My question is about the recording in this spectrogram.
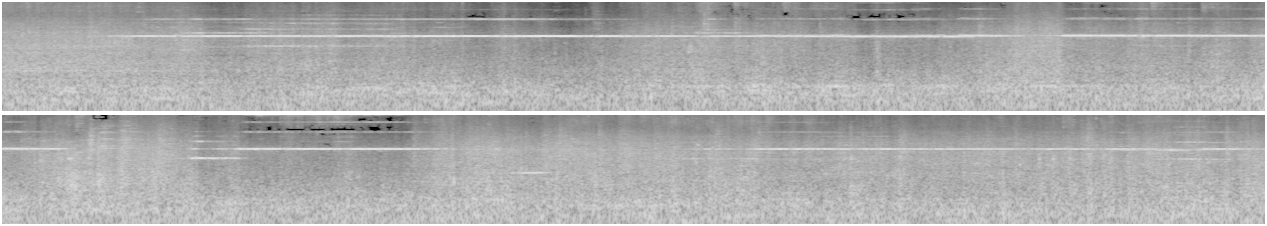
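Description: Freight train of boxcars and covered hoppers rolling slowly past, with a steady low rumble and a high-pitched squeal from the steel wheels that holds for long stretches and drops out twice.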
